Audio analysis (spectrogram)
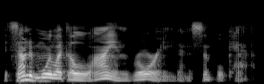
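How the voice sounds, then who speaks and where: A man reading horror game text aloud in a theatrical, halting way, repeating words and adding his own comments. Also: fairly low pitch, expressive, vocal fry. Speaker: gaming video host. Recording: dull lo-fi sound with loud music. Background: loud guitar music.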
